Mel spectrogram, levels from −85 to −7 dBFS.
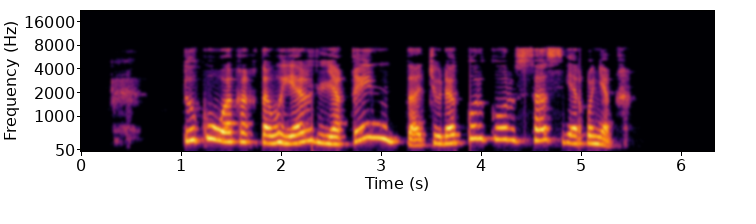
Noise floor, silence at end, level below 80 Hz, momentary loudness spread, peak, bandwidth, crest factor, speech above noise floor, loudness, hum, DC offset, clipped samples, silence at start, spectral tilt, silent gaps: -44 dBFS; 0.85 s; -68 dBFS; 6 LU; 0 dBFS; 8 kHz; 18 dB; 27 dB; -17 LUFS; none; under 0.1%; under 0.1%; 0.4 s; -4 dB/octave; 0.70-0.76 s, 0.86-1.02 s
